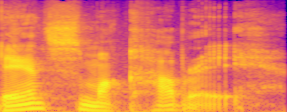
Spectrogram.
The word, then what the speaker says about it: Danse Macabre: But anyway, the next podcast we're going to be talking about is it ties in with Halloween, Freemasonry, Memento Mori, and Danse Macabre. It's pronounced dance. – Dance. – Danse Macabre.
